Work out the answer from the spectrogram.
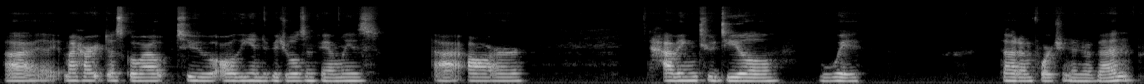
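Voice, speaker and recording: Slow, unhurried woman chatting while knitting. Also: lowish voice, vocal fry. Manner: relaxed, unhurried, with frequent ums and trailing pauses. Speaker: yarn shop owner. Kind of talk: casual livestream chat while knitting. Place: inside her yarn shop.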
